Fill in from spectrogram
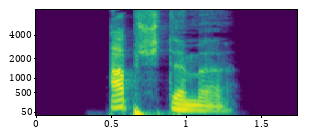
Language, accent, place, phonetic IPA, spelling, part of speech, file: German, Germany, Berlin, [ˈapˌʃtɪmə], abstimme, verb, De-abstimme.ogg
- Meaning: inflection of abstimmen: 1. first-person singular dependent present 2. first/third-person singular dependent subjunctive I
